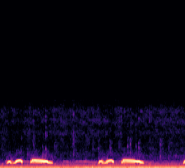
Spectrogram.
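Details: Trapping decoy spotted dove from Cà Mau's U Minh area, Vietnam, three-note voice: soft wavering double coo leading into a longer falling coo, repeated twice, and the next phrase beginning at the end, over a steady low hum.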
